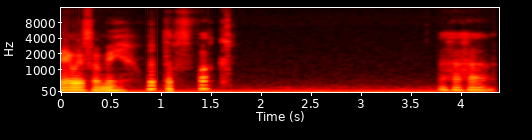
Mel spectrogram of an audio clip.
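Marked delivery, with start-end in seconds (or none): 0.9-1.8 breathless whispered shock. Real, not acted. Gamer whispering at a creepy scene, stunned. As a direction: whisper it, stunned by what's on screen. Creepy moment in horror game.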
